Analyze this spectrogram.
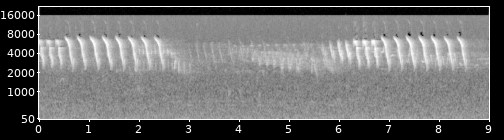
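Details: Ground-perched tree pipit singing short strophes, briefer than its flight song: two bright series of high, downward-slurred notes, about five per second, separated by a softer buzzy pause, with a faint hiss behind.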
